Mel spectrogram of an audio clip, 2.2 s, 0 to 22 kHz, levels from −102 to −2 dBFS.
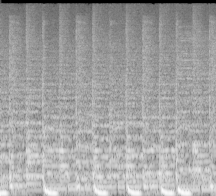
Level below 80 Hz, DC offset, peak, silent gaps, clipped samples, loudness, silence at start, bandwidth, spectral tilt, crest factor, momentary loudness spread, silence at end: -16 dBFS; under 0.1%; 0 dBFS; none; under 0.1%; -10 LUFS; 0 s; over 20 kHz; -4.5 dB/octave; 10 dB; 2 LU; 0 s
